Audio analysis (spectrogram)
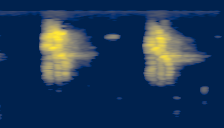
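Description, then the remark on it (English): A small pet bird chirps twice, each call a bright, slightly buzzy burst about a quarter second long, separated by a short pause with nobody talking. “She wanted to say hi, and she actually told me that this is going to be amazing, fun, and exciting interview.”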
